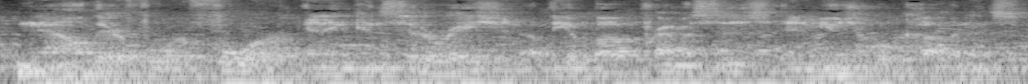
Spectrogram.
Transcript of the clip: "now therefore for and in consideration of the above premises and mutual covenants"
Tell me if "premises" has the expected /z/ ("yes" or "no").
yes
